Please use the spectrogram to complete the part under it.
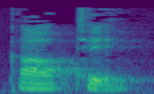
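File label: "cow tail", Nigerian Pidgin, male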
